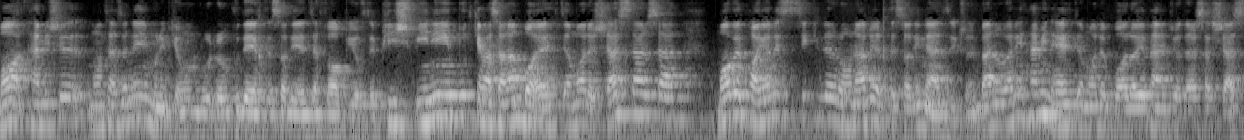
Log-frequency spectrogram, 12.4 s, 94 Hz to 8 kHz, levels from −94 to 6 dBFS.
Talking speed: 180 wpm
